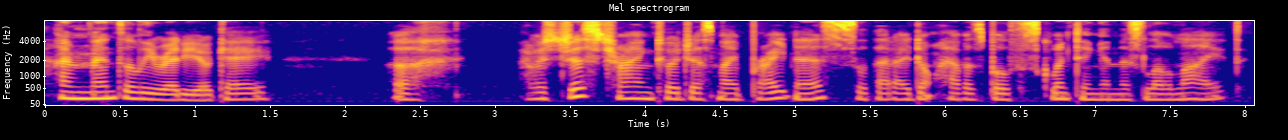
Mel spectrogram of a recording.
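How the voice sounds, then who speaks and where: A woman playing a gentle, teasing, affectionate girlfriend in an intimate sleep-aid roleplay, with a soft, breathy half-whisper and a tender manner. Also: lowish voice, dry recording. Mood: casual, cozy. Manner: hesitant, tender, gently playful.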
